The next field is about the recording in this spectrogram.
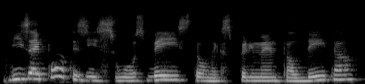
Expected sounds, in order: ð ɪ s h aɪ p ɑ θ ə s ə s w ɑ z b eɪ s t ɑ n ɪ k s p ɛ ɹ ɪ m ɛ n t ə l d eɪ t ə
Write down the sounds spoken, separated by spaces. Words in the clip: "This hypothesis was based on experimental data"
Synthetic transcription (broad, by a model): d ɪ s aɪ p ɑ t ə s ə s w ɑ z b eɪ s t ɑ n ɪ k s p ɛ ɹ ɪ m ɛ n t ə l d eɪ t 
